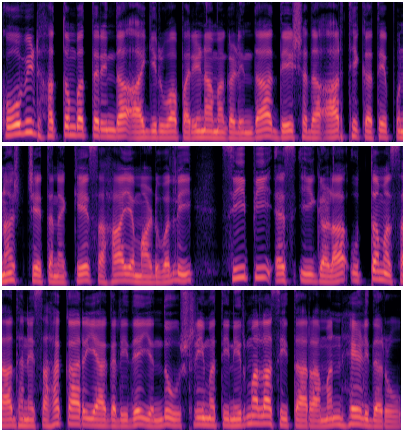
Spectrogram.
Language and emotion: Kannada, neutral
